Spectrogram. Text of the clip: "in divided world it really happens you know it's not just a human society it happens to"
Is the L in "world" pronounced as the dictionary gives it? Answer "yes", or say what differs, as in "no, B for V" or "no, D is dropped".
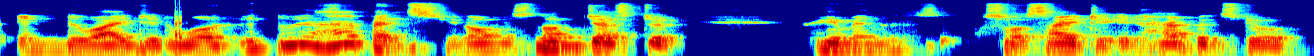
no, L is dropped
